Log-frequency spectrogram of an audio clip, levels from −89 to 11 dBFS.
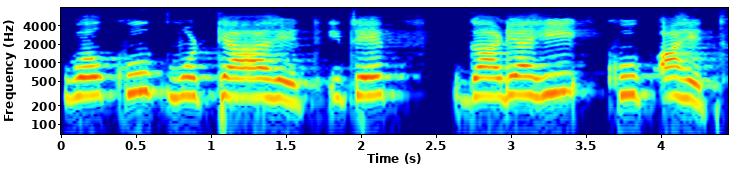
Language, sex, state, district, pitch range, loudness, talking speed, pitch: Marathi, male, Maharashtra, Pune, 280-305 Hz, -15 LUFS, 120 wpm, 295 Hz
